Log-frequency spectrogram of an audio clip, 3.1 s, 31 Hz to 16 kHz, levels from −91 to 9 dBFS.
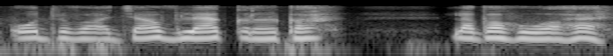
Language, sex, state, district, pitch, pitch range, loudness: Hindi, female, Delhi, New Delhi, 230 Hz, 220-235 Hz, -18 LUFS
